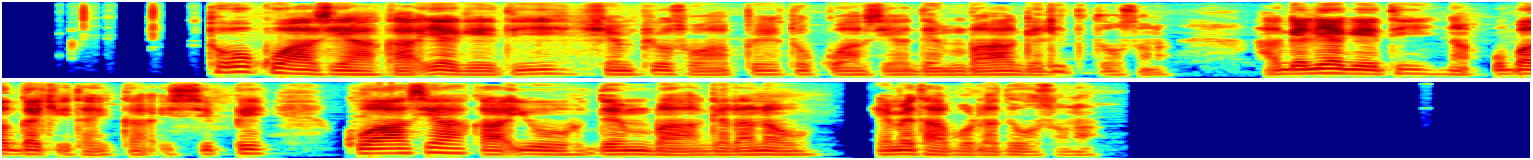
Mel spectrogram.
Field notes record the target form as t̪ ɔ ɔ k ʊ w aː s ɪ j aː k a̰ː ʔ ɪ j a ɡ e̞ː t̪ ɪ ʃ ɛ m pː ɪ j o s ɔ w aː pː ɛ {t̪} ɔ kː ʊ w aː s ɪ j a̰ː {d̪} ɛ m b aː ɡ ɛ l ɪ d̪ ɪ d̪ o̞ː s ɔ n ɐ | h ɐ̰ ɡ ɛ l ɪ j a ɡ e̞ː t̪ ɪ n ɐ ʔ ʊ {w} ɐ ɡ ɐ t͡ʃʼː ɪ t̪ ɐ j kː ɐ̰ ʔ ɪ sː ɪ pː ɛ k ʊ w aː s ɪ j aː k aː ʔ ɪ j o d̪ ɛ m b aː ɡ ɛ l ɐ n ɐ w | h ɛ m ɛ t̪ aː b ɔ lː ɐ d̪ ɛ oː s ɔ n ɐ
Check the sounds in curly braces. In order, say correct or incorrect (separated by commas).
correct, correct, incorrect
